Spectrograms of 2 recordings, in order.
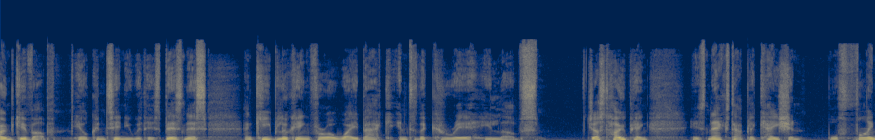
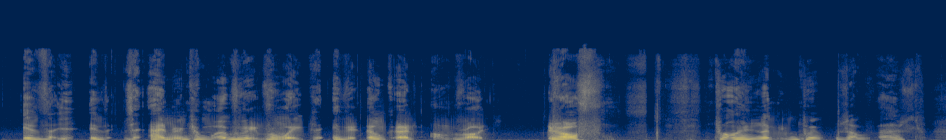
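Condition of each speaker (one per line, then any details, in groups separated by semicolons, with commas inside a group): No condition
Cerebral palsy; speech affected, voice noticeably different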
